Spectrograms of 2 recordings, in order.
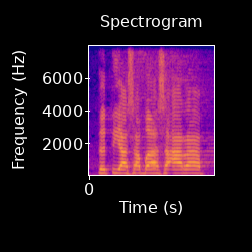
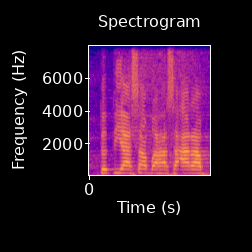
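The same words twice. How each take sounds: The two takes are said the same way.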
